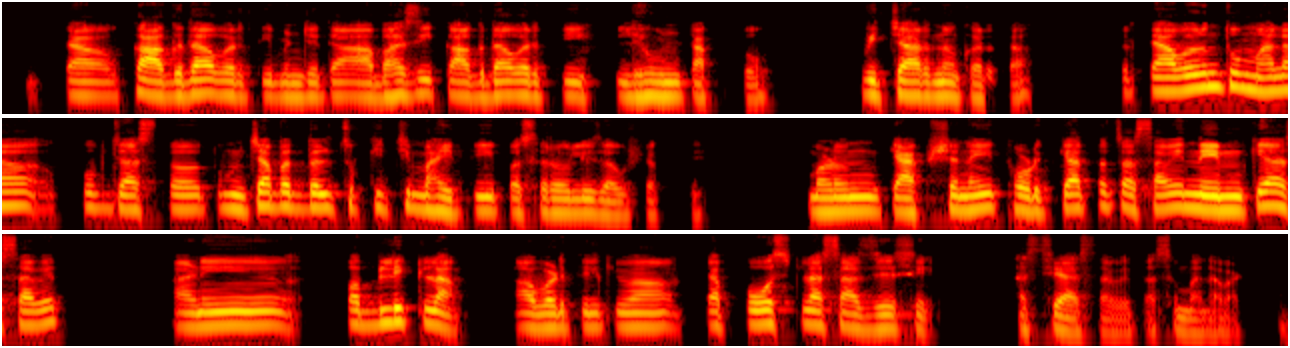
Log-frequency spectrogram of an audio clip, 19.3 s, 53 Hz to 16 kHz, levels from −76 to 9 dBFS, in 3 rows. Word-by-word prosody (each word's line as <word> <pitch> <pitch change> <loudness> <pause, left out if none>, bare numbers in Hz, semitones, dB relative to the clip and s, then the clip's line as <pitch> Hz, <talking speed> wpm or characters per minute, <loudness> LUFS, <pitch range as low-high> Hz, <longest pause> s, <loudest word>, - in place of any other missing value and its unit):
त्या 145 - -2 0.2
कागदावरती 140 -1 +4
म्हणजे 130 0 -5
त्या 140 0 -3
आभासी 135 +4 0
कागदावरती 140 -1 -1 0.2
लिहून 135 +1 -1
टाकतो. 120 -1 -7 0.5
विचार 140 -1 +3
न 135 0 0
करता. - - -9 0.5
तर - - -13
त्यावरून 185 +5 +5
तुम्हाला 190 -3 +2 0.3
खूप 175 -1 -7
जास्त 160 0 -2 0.2
तुमच्याबद्दल 170 +1 +2
चुकीची 170 +1 -8
माहिती 145 -2 -1
पसरवली 130 -1 -3
जाऊ 115 -3 -5
शकते. 115 - -19 0.5
म्हणून 140 +1 +2
कॅप्शन 140 +3 +3
ही 165 +2 +3
थोडक्यातच 165 +4 0
असावे, 165 +1 +1
नेमके 150 0 +7
असावेत 175 -1 +1 0.6
आणि 155 +2 +1 0.3
पब्लिकला 170 +1 +2 0.3
आवडतील 140 0 -2
किंवा 145 0 -2 0.2
त्या 155 - -2
पोस्टला 165 0 +1
साजेसे 135 -4 -4 0.5
असे - - -4
असावेत - - -7
असं 115 - -12
मला 105 -1 -11
वाटतं. 135 - -22
150 Hz, 130 wpm, -25 LUFS, 135-165 Hz, 0.6 s, नेमके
